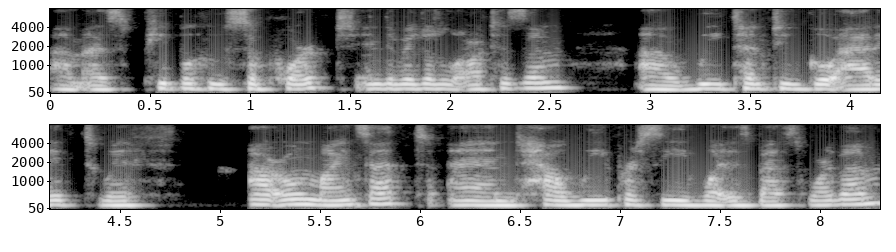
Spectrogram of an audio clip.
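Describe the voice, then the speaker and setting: A woman talks in a very deep, low pitch with a monotone, flat intonation. Her voice is somewhat breathy, with a dark, mellow tone. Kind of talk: webinar presentation. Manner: fast.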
